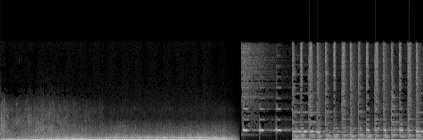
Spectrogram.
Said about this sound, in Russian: Посмотрели мы вперед, видим в небе самолет.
